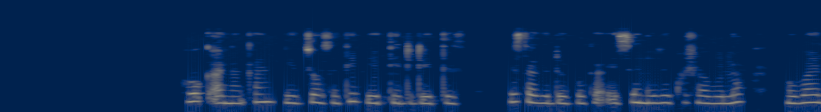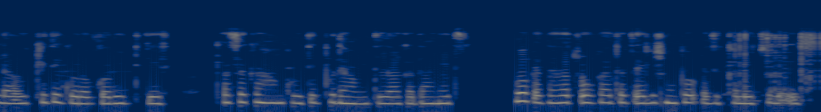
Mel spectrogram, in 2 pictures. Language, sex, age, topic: Gamo, female, 18-24, government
